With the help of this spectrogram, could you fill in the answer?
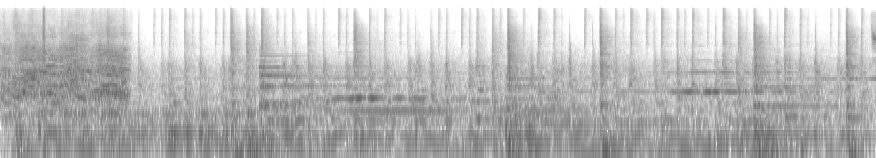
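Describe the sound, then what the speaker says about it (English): Large crowd at the ancient Olympic Games in Olympia, a dense roar of many voices with shouts and cheers rising and falling, heard under steady music throughout. "Huge crowds were attracted to Olympia for the Games."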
